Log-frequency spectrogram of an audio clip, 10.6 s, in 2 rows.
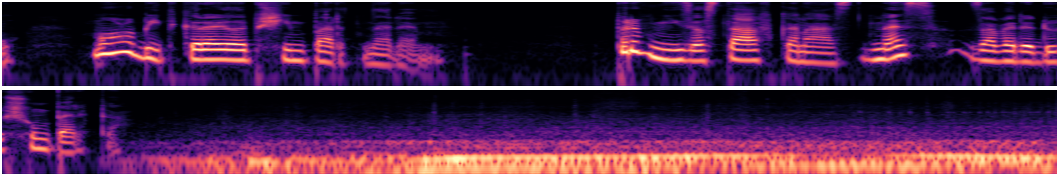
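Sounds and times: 
speech: 0:00.0 - 0:02.3, 0:03.1 - 0:06.0
car driving with deep engine rumble: 0:05.9 - 0:10.5.

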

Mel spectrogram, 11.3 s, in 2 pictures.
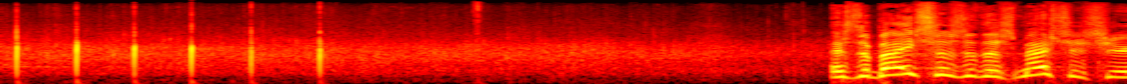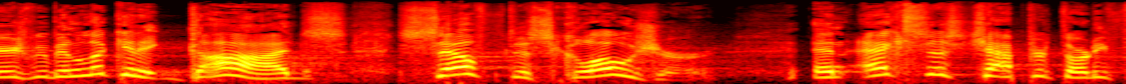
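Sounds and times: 
church congregation clapping to welcome a softball team: 0:00.0 - 0:04.1
speech: 0:04.2 - 0:11.2.

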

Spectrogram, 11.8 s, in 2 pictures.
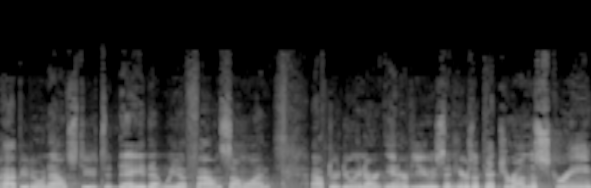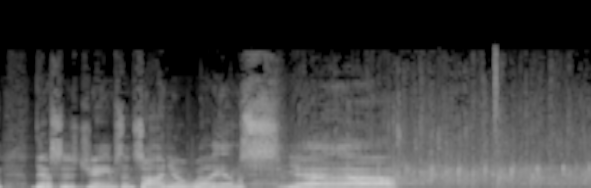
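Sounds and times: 
speech: 0:00.0 - 0:10.1
audience applause: 0:07.3 - 0:11.8.

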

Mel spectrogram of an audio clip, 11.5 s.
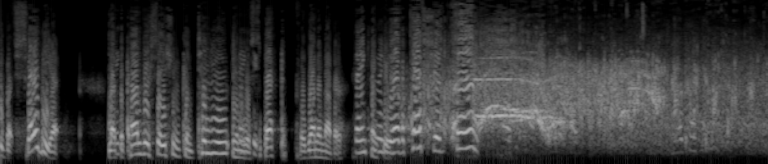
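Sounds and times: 
speech: 0:00.0 - 0:01.0, 0:01.6 - 0:07.6
audience applause: 0:05.9 - 0:11.5.

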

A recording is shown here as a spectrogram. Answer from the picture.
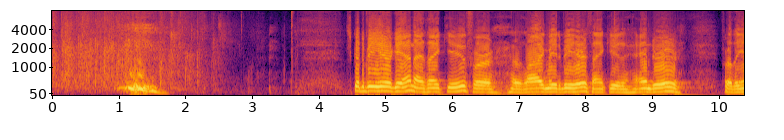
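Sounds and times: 
audience clapping: 0:00.0 - 0:03.0
speech: 0:04.6 - 0:09.5, 0:10.1 - 0:10.3.

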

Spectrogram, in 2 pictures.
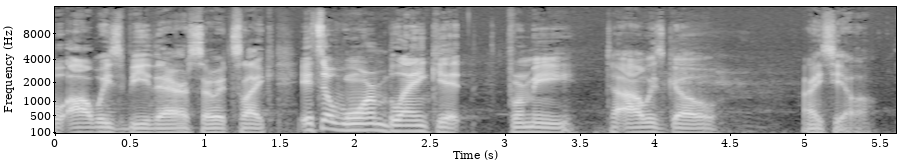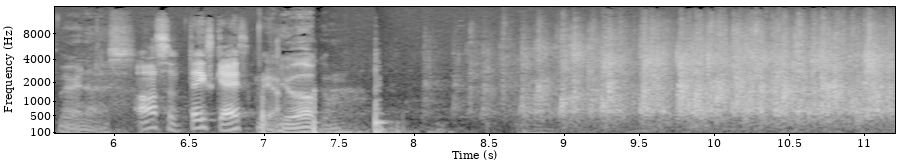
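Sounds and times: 
speech: 0:00.0 - 0:07.6
audience clapping at a question-and-answer session: 0:08.0 - 0:11.2.

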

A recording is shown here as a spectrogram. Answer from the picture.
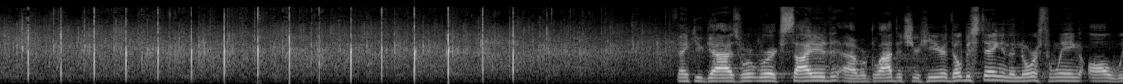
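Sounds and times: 
group applauding: 0:00.0 - 0:08.2
speech: 0:06.8 - 0:11.2.

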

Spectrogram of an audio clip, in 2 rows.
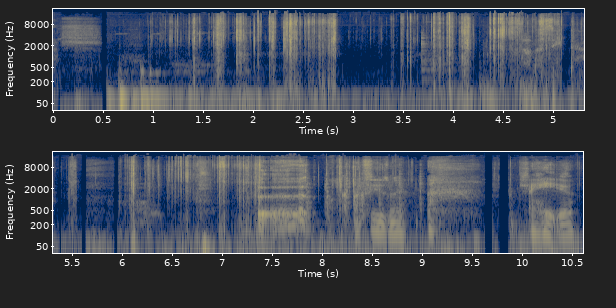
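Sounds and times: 
buttering crunchy bread: 0:00.9 - 0:08.9
speech: 0:07.4 - 0:09.2, 0:10.0 - 0:10.6.

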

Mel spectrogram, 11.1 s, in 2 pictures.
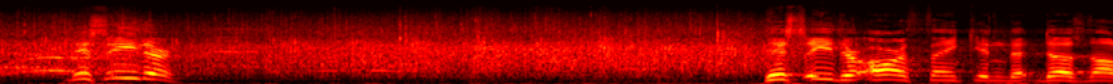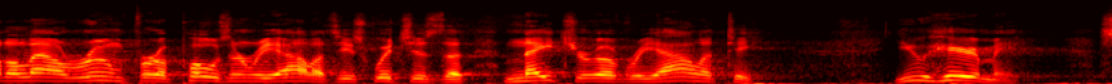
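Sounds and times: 
audience clapping hands: 0:00.0 - 0:04.5
speech: 0:00.4 - 0:01.0, 0:03.8 - 0:11.1.

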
